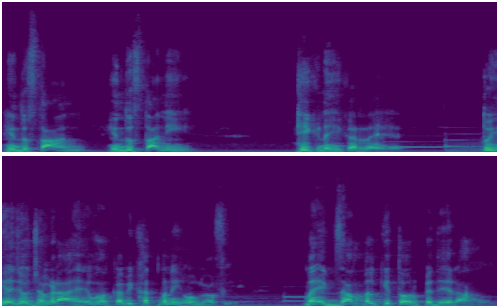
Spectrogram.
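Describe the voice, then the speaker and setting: A man's voice: mid-range voice, expressive, a little slow, darkish tone, soft background music. A man giving a spiritual discourse as a teacher, explaining patiently through repeated everyday examples.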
